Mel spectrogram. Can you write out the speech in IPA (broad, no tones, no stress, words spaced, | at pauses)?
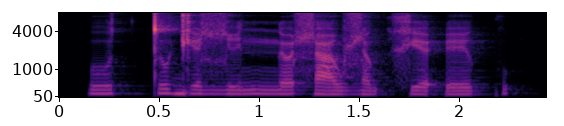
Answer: utːuɡʲe ɮinːœ ɬawɮakʷxʲɛ ʔekʷ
